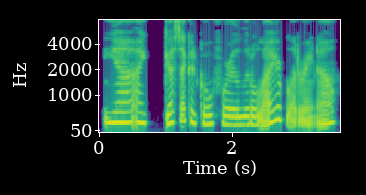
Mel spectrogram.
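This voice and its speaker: A woman acts out a possessive yandere vampire girlfriend in an ASMR roleplay. Her voice is on the high side with plenty of fry in it, and she takes her time, doting and sinister at once. The sound is close and very dry. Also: mellow, no room sound. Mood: doting, playful. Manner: unhurried, doting yet possessive, casually sinister. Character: possessive centuries-old yandere vampire girlfriend, sweetly menacing. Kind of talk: ASMR roleplay, intimate scripted monologue to the listener.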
